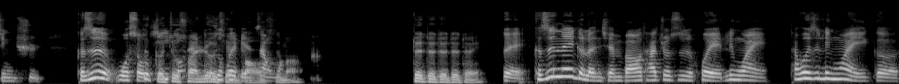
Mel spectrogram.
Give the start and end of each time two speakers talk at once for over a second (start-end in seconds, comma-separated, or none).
1.4-2.9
